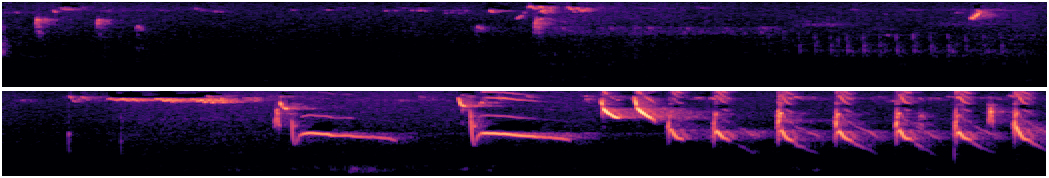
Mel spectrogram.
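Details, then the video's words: Northern cardinal song: faint scattered chirps at first, then two down-slurred whistles and a loud series of sharp, steeply falling notes repeated several times a second. "SOUND CARDINAL NORTHERN BIRD"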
